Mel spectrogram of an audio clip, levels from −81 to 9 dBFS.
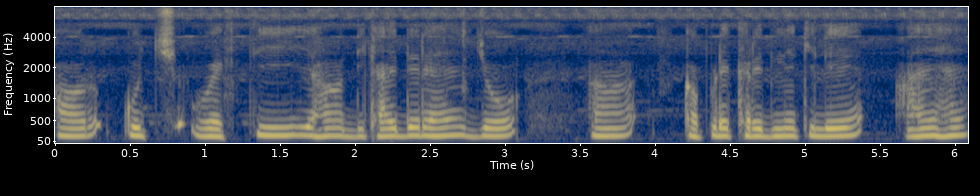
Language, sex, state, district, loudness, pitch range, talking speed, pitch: Chhattisgarhi, male, Chhattisgarh, Rajnandgaon, -17 LUFS, 165-175 Hz, 160 wpm, 170 Hz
